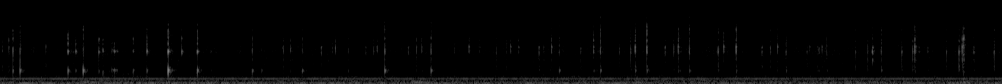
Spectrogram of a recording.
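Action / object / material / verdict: tap / small plastic spray bottle / plastic / none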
